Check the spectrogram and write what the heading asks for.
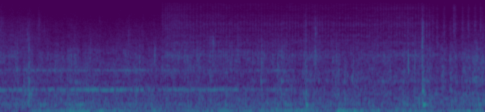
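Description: Mountain bike riding along a dirt trail: a low steady rumble of tyre and ride noise with scattered clicks, and a thin steady whine that fades out about two and a half seconds in.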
